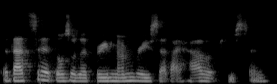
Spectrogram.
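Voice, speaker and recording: Low-pitched woman in her late 20s, podcast guest, chatty and a bit hesitant. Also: little pitch movement, fast talker. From Georgia, USA. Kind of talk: casual chat.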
